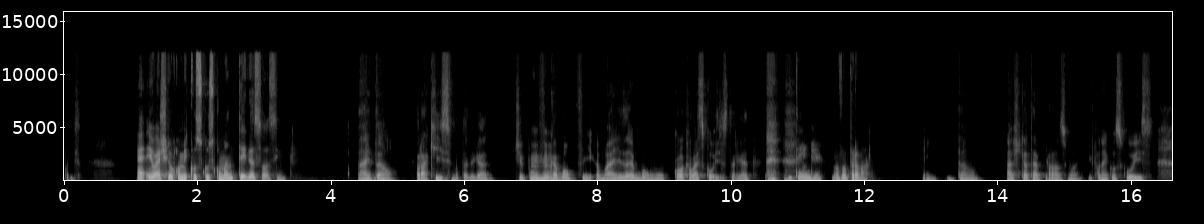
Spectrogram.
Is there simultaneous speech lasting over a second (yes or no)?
no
